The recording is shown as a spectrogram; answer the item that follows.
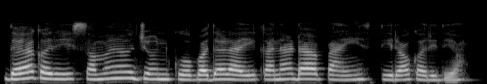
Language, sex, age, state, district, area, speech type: Odia, female, 18-30, Odisha, Kalahandi, rural, read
